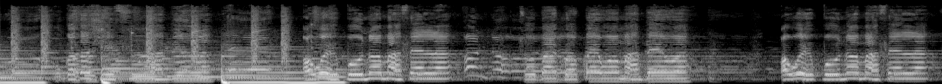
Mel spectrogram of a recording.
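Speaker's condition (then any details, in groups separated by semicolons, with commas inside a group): No condition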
